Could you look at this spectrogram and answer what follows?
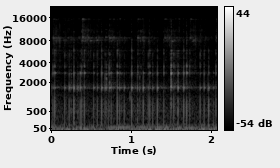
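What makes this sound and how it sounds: A ceramic object is tapped repeatedly in a quick, fairly even series of light taps. Each tap gives a short, bright clink with a ringing tone around 2.8 kHz that dies away almost at once, over a steady low rumble.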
